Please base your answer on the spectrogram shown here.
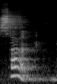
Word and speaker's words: saan: And the word saan we can shorten to just san.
